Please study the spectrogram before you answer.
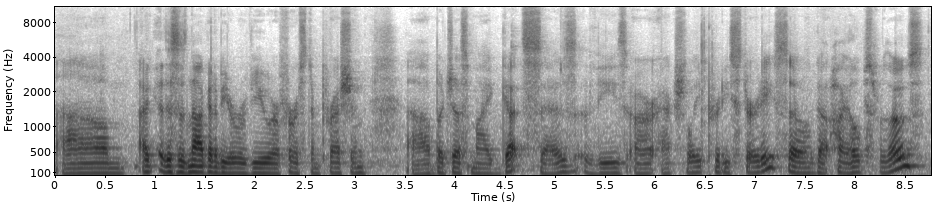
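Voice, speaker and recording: Thinking aloud in an unscripted, easygoing way, a middle-aged man who works in AV hosts an unboxing. He has a low, slightly mellow voice at a moderate pace, and there's a little background noise.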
